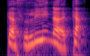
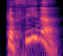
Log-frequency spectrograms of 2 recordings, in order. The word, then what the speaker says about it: Kathina: And Jakeem, Anne-Marie, Angie, Oswald, Kathlina, it's Kathina, good, yeah, I think I pronounced it correctly.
